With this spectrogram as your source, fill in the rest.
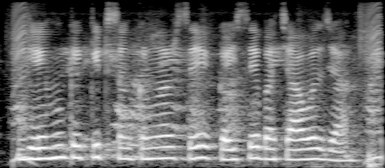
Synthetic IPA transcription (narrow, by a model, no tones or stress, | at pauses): ɡeːɦũkekɪʈʰsə̃ŋkɾməɾsekəɪsebət͡ʃaːʋəld͡ʒaː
